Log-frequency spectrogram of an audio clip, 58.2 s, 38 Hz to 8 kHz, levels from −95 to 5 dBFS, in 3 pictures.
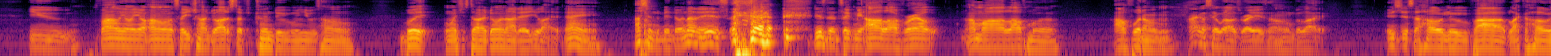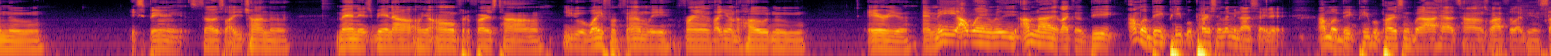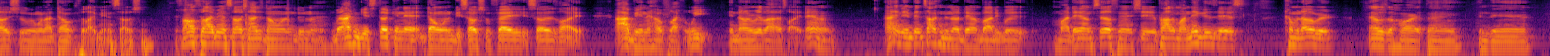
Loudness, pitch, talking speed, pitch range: -19 LUFS, 95 Hz, 225 wpm, 90-110 Hz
